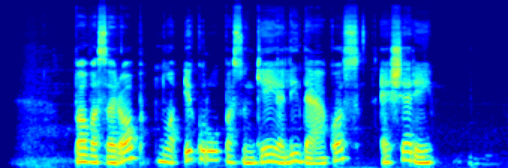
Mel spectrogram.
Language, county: Lithuanian, Kaunas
